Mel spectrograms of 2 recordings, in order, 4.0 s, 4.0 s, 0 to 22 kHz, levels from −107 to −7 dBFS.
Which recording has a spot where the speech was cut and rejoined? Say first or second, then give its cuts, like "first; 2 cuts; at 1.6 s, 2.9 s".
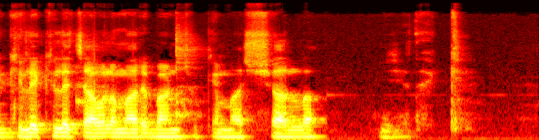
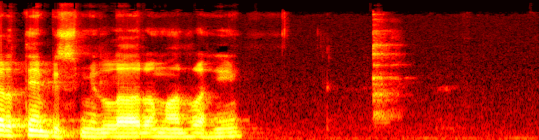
first; 1 cut; at 2.7 s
